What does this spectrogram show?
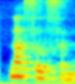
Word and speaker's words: nasılsın: nasılsın? (czyt. nasylsyn) I to oznacza 'jak się masz?'.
